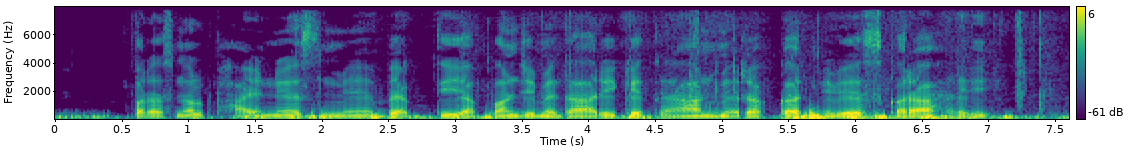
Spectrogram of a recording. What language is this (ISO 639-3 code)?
mag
